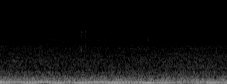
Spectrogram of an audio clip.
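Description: Steady low background hum, with a faint click a little under a second in.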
